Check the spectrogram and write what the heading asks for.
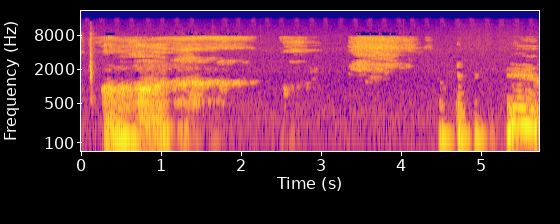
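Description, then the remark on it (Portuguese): A voice imitates the deep snoring of a woman asleep late at night in a camp, propped against a wall with her arms crossed: a long, rasping inhale-snore, a breathy exhale, then a few short snorting grunts, all loud and without other talk. “Roncando profundamente.”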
